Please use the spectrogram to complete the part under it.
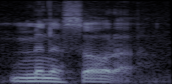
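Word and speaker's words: Mini-sota: We launched a lower potency called Minnesota, as in soda. – S-O-D-A? – S-O-D-A. – Ah! – And the way you spell it is M-I-N-I.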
